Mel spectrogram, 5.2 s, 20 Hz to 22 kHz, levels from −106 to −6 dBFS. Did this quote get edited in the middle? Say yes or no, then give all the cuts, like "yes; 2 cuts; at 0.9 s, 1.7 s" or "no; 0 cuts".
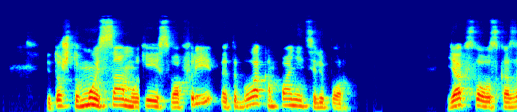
yes; 1 cut; at 1.4 s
